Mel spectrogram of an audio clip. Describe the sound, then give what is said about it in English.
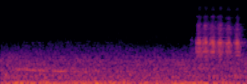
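A bird near a car chatters its beak in a brief burst of rapid clicking near the end, faint over a steady low background hiss. “It was chattering its beak. It was made this wonderful acoustic sound, and then these wee vocal murmurs.”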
